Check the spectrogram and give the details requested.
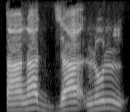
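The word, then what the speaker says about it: تَنَزَّلُ: মালাইকাতুহুত তানাজজাল লুল মা এইটা জীবের আগা এবং সামনের উপরের দুই দাঁতের আগা এবং নিচের দুই দাঁতের আগার সাথে উচ্চারণ হবে তানাজজালুল তানাজজালুল তানাজজালুল মালাইকাতুহু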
